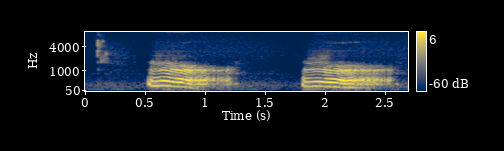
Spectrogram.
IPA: ɹ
